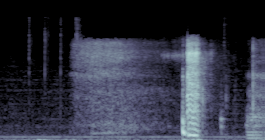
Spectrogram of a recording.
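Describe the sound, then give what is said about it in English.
One person sneezes: a long, breathy intake of air builds up, then a single sharp, loud burst, followed by a brief snuffle. No one speaks. “Bless you. Thank you.”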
